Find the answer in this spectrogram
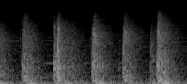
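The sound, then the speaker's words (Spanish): Heavy foot stomps of a basic three-beat Mexican folk zapateado, danced almost in place, about five solid strikes in a steady, even rhythm on a hard floor, with no talking. “Y esto se convierte en un zapateado básico para el folclore mexicano, que es un zapateado de tres tiempos.”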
